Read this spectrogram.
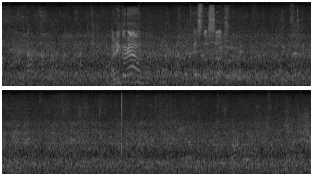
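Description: A large crowd murmurs and chatters in an echoing arena.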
